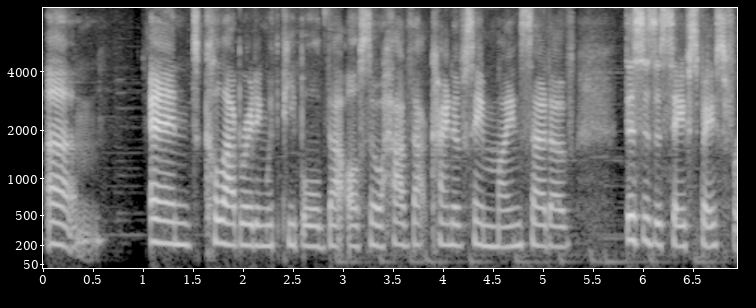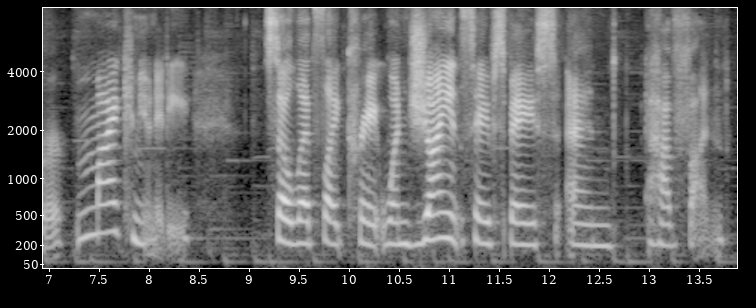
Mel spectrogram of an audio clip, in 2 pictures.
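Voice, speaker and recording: A woman streamer with a deeper voice for a woman, chatting casually as a guest in an interview, rambling and laughing often. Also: steady tone, takes it slowly, soft background music.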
